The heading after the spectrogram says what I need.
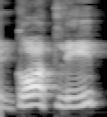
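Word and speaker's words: Gottlieb: तो इट is basically गॉटलीब, leap, दो ये आएंगी इसमें, गॉटलीब।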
